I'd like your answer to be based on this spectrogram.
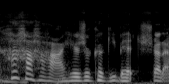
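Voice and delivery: mocking fake laughter, dismissive. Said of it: "Be like".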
